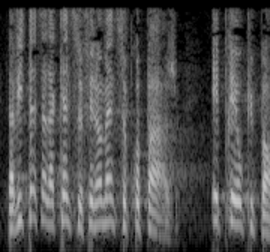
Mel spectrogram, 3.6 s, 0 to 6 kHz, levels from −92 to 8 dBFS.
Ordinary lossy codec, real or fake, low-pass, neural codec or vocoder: MP3, 48 kbps; real; 5.4 kHz; none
